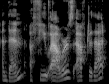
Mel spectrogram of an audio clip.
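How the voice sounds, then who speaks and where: Here a woman with a deep voice performs a children's story in a librarian's style. She's animated and expressive, dropping into slow, hushed phrasing and dramatic pauses whenever the tension rises.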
